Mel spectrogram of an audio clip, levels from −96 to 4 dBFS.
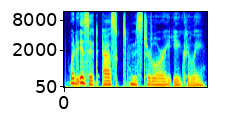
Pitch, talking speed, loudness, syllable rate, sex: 155 Hz, 195 wpm, -20 LUFS, 5.8 syllables/s, female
